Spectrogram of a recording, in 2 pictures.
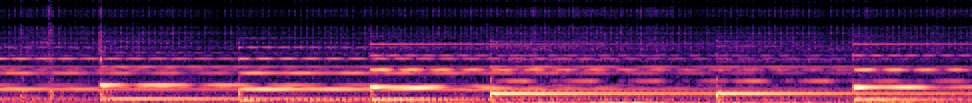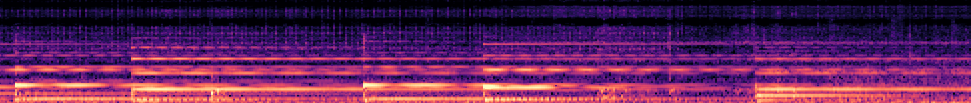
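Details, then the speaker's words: Kienzle Westminster chime mantle clock after oiling: hammers strike clear bell notes about every two seconds but tune comes out jumbled; hammer collectors need altering; chime sequence out of order. "ready after three all right now it's but not necessarily in the right order but we'll call it progress for now"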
